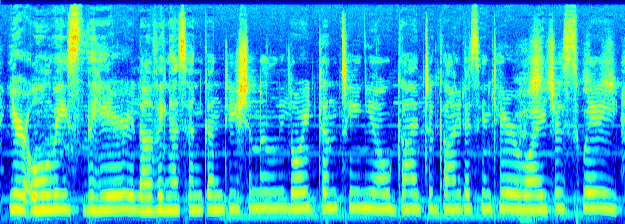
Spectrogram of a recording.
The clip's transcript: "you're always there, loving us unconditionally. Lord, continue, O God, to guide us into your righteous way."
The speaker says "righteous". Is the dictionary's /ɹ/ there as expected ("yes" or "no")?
no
